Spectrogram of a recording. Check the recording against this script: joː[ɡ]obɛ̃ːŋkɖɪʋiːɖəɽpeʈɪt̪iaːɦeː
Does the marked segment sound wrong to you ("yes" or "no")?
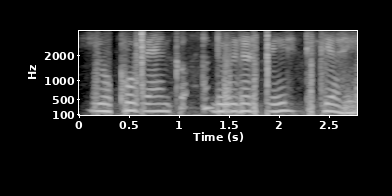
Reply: yes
